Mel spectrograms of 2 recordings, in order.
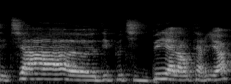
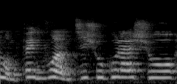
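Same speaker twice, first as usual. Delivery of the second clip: ordinary talk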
